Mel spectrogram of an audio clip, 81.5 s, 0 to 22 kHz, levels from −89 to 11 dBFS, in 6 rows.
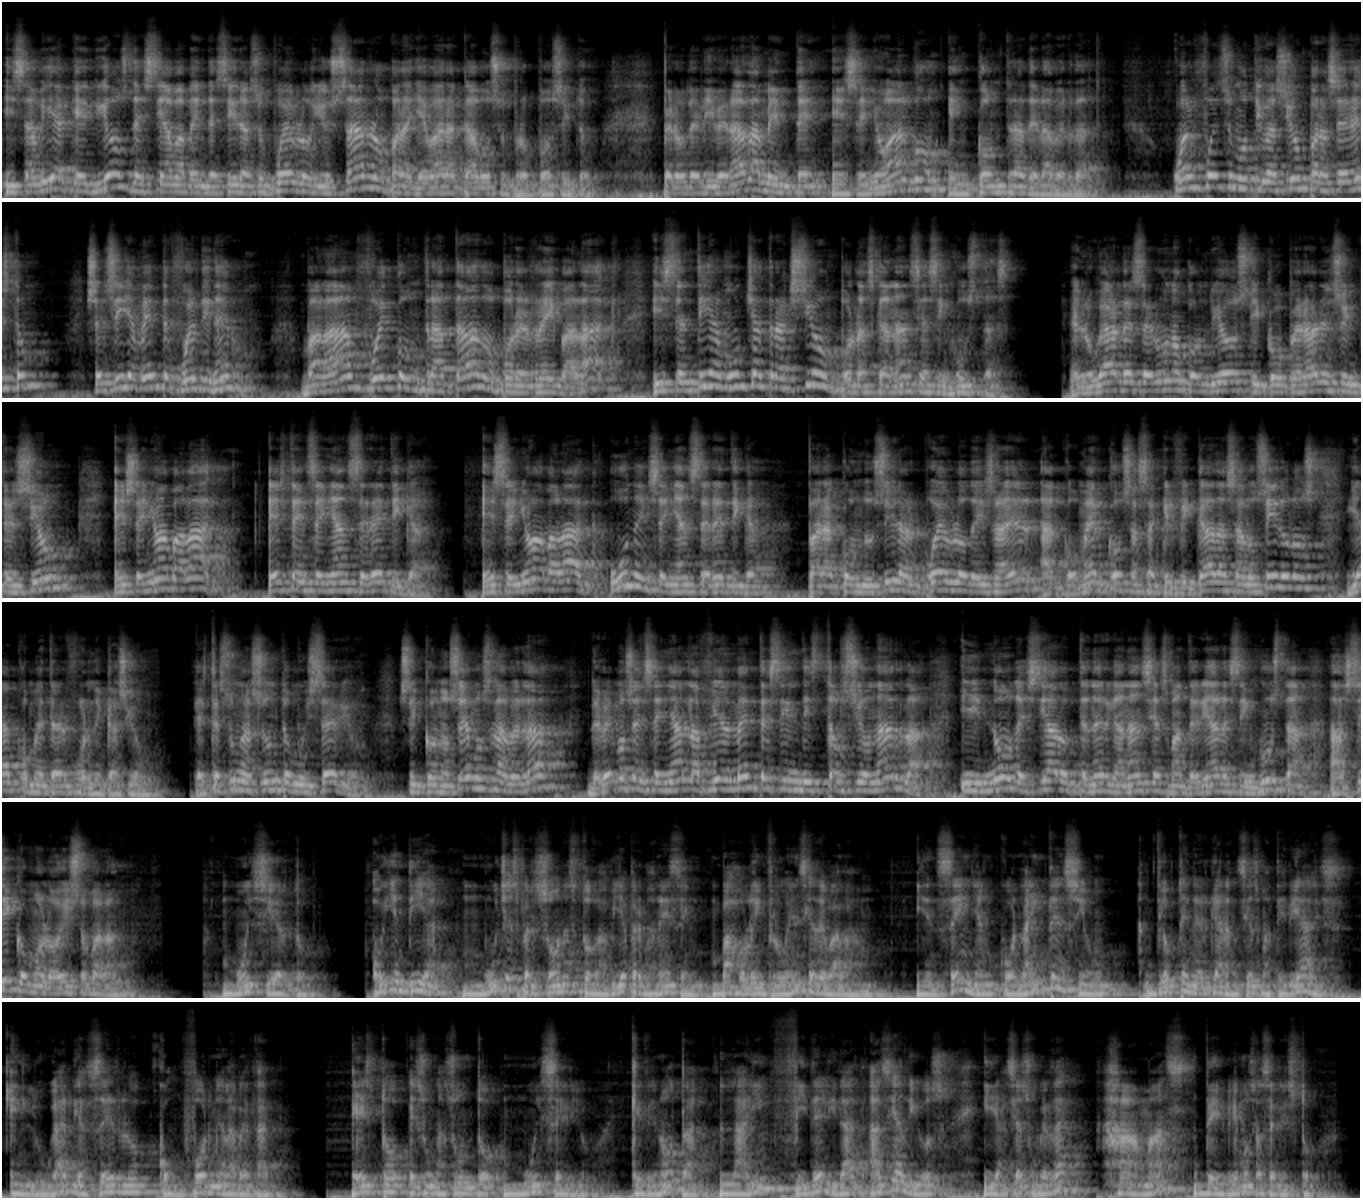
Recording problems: room echo; very slight; dies away in 0.4 s
off-mic speech; somewhat distant
squashed, flat; somewhat

